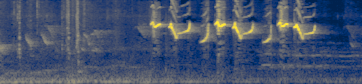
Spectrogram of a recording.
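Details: Java sparrow in lively song, used to stir other birds into singing: soft clicks, then a rapid string of high bouncing downslurred notes, roughly eight in under two seconds, ending abruptly.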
